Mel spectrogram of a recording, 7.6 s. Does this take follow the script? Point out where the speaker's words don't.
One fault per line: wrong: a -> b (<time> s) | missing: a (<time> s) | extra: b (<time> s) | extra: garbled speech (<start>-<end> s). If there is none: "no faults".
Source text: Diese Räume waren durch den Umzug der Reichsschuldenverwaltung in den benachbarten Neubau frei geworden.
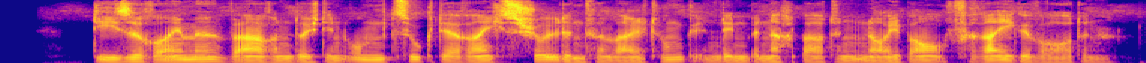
no faults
